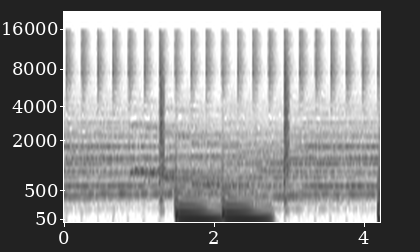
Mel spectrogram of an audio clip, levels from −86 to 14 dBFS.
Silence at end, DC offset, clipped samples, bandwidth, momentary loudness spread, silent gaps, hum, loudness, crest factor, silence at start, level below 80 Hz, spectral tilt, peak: 0 s; under 0.1%; under 0.1%; 16 kHz; 14 LU; none; none; -19 LUFS; 14 dB; 0 s; -16 dBFS; -4.5 dB/octave; -2 dBFS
